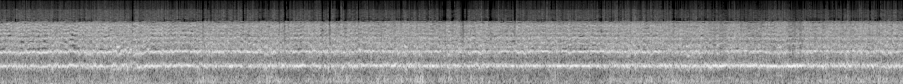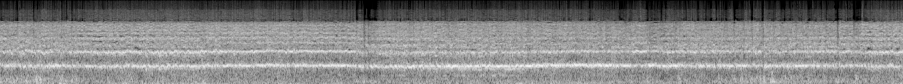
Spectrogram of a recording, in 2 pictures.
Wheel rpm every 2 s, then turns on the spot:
210, 230, 230, 230, 230, 220, 220, 230, 230.
none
